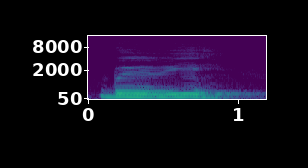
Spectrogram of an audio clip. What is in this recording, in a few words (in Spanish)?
habitar, Otomí, hombre; INALI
